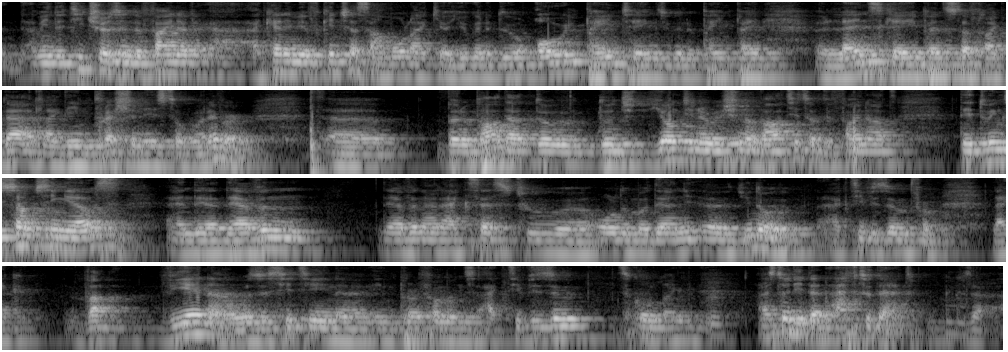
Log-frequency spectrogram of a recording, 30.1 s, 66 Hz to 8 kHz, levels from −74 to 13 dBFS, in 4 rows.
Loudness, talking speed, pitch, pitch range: -16 LUFS, 185 wpm, 115 Hz, 110-125 Hz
